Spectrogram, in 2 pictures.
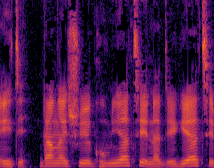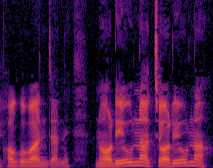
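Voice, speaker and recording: Chatty woman vlogging outdoors, low voice. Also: normal speed, smooth. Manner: chatty, excitable pointing-out. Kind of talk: casual walking vlog narration. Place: outdoors at a zoo. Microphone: handheld camera.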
